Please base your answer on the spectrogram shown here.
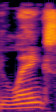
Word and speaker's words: Lynx: He also has a YouTube channel at Jacoje Links, and Links is spelled Lynx.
